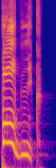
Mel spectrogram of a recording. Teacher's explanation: А в слове «полдник» ударное «о».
